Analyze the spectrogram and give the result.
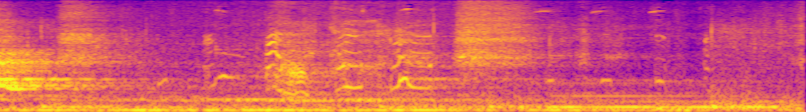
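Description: A small dog barks and yips in quick, high-pitched bursts throughout, loud, with a few whimpering notes over a steady low rumble in the background.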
